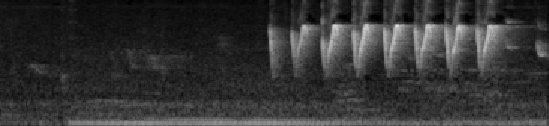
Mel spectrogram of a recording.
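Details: A low steady hum runs underneath as a bar-winged prinia breaks in with about eight loud, high, downward-sweeping chips in quick succession.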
